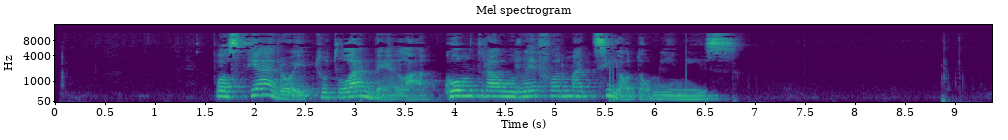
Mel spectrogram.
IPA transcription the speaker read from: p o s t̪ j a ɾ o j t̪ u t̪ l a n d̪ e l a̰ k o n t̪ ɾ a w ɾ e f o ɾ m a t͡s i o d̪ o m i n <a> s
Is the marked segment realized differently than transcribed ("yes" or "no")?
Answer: yes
